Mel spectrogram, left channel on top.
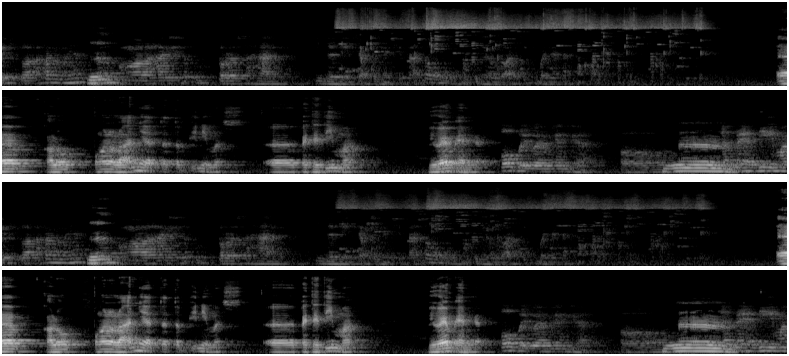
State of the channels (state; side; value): normal; both; correlation 0.12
